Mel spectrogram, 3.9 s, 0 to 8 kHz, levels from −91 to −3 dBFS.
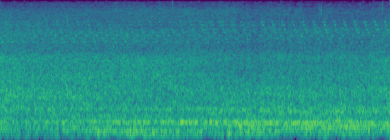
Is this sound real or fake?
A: real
